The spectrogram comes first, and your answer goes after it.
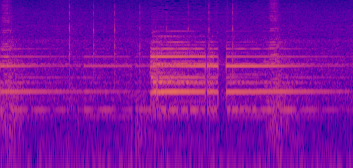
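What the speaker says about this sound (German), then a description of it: "Zieh zweimal mit den Glocken an den Augen." Bells are pulled during a prison puzzle in the video game Silent Hill Downpour, ringing a few quiet metallic tones with long sustained overtones. One strike is louder mid-way, and the bells sound alone at low level.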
